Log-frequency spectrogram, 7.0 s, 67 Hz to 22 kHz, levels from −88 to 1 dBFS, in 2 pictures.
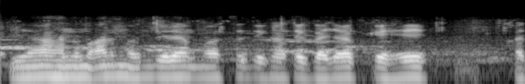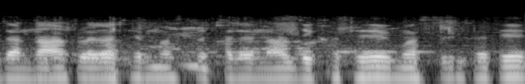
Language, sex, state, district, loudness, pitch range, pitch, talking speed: Chhattisgarhi, male, Chhattisgarh, Sarguja, -19 LUFS, 105-115 Hz, 110 Hz, 170 wpm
